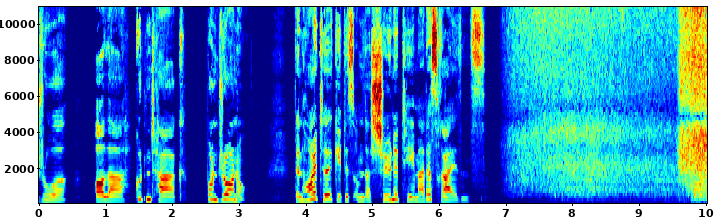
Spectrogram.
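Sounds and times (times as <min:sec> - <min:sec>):
speech: 0:00.0 - 0:03.2, 0:03.8 - 0:07.2
ocean surf washing against a shore: 0:07.0 - 0:10.0.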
